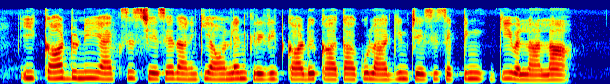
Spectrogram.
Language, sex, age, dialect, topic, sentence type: Telugu, female, 18-24, Southern, banking, statement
